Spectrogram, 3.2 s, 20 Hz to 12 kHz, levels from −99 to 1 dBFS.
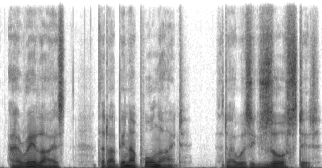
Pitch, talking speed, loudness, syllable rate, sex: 105 Hz, 225 wpm, -17 LUFS, 6.5 syllables/s, male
